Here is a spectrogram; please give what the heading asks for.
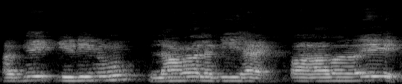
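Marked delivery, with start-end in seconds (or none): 2.9-4.0 ਭਾਵ ਏ slowly as "paa-va-e"; correct drawn-out reading. Shown as a demonstration. Teacher spelling out the word, ਭਾਵ ਏ as slow "paa-va-e". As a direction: give ਭਾਵ ਏ a separate, stretched final e. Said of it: "ਇਸ ਸ਼ਬਦ ਦਾ ਜੋ ਉਚਾਰਨ ਹੈ".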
